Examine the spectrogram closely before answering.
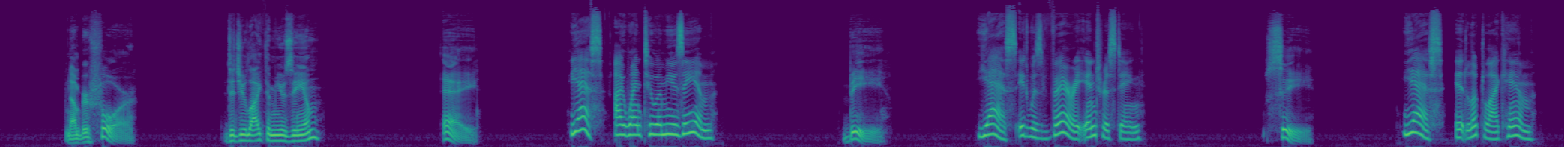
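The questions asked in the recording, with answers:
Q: Did you like the museum?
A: B: Yes, it was very interesting.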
